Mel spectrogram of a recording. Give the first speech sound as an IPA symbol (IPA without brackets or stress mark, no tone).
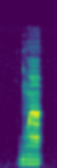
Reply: ɡʷ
